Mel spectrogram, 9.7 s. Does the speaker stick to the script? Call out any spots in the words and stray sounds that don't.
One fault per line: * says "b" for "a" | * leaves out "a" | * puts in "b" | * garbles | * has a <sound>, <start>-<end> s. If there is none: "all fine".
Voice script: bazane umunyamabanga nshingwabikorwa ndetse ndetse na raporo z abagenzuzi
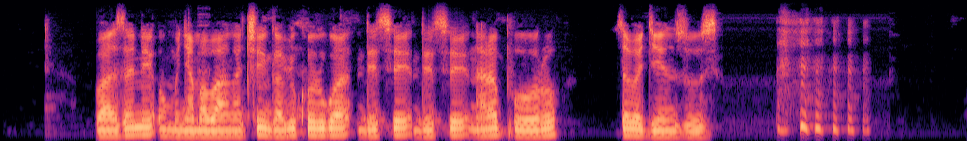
* has a laugh, 7.8-8.7 s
